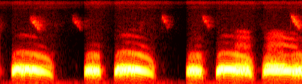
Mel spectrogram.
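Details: Strong-voiced spotted dove calling as a decoy to draw in a rival. A clear series of throaty coos, a brief note then a drawn-out sliding one, repeats quickly. Soft distant chirps sit in the background.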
